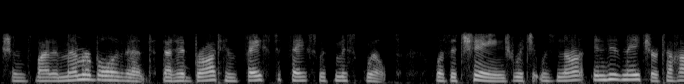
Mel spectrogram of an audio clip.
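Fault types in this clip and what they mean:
Opus voice compression: the speech was squeezed through Opus at a very low bitrate, which points to roughly 6 kbps, running its SILK linear-prediction coder in narrowband mode with long 60 ms frames. With so few bits, the codec drops the upper band entirely, leaving nothing above about 4.3 kHz, and codes the excitation coarsely. The result, present for the whole clip, is heavily damaged speech that sounds muffled and telephone-like, hoarse in texture and slightly robotic.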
